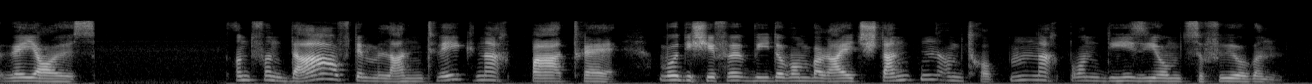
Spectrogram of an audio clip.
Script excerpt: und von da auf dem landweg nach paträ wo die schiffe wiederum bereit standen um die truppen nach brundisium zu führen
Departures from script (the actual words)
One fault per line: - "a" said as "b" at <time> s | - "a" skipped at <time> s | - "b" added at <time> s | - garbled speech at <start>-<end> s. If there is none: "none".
- "die" skipped at 9.6 s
